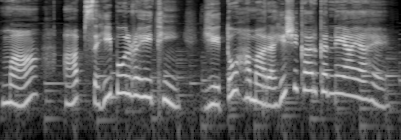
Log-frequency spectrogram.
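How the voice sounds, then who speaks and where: Woman doing tiny innocent girl birdie, super high voice, talks slow, cartoon. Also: expressive, a bit bright, soft background music, heavily acted. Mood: earnest. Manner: childlike, earnest. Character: innocent little female young bird, obedient daughter. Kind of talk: Hindi cartoon character acting.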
